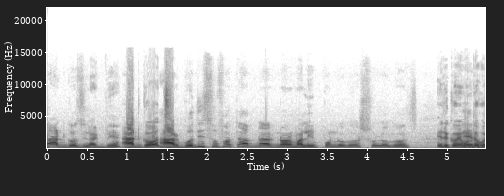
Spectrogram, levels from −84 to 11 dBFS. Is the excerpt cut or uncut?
uncut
